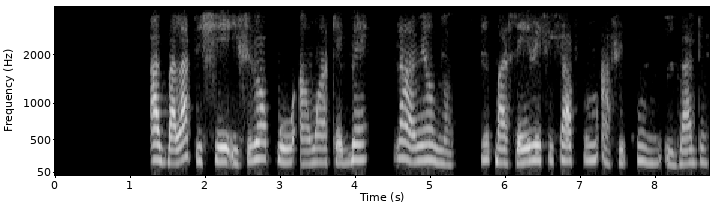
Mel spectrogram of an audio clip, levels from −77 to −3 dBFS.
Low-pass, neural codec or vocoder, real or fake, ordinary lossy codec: 3.6 kHz; none; real; Opus, 16 kbps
